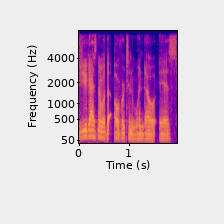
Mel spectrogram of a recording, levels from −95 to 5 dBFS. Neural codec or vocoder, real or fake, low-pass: none; real; 7.2 kHz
